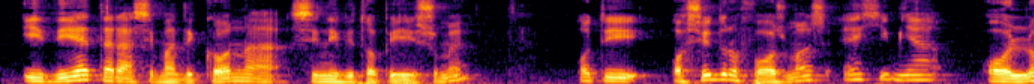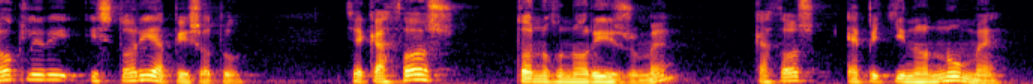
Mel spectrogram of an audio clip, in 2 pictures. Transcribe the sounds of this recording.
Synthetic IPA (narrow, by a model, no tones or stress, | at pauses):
iðie̞t̪e̞ɾɐsimɐnd̪iko̞nɐsiniðit̪o̞piisume̞ | o̞t̪io̞sind̪ɾo̞fo̞zmɐse̞çimɲɐ | olo̞kliɾiːst̪o̞ɾiɐpiso̞t̪u | ce̞kɐθo̞s | t̪o̞ŋɣno̞ɾizume̞ | kɐθo̞s | e̞picino̞nume̞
